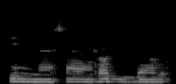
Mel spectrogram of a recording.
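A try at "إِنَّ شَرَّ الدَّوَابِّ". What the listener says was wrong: Ro-nya tasdid dan juga langsung masuk ke dal tasdid. Danya enggak panjang. Iya, langsung ke wa. Dawa. Terakhir itu dibaca inna syarrad dawabi.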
